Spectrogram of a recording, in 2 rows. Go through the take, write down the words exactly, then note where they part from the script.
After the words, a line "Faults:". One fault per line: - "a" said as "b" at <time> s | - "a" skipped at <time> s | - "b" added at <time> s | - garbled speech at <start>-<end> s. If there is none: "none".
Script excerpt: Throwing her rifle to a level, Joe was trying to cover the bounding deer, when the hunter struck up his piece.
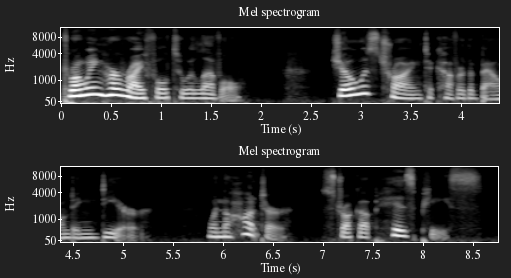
Throwing her rifle to a level, Joe was trying to cover the bounding deer, when the hunter struck up his piece.
Faults:
none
